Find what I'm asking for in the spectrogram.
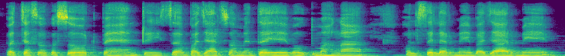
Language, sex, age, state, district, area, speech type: Maithili, female, 30-45, Bihar, Samastipur, urban, spontaneous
